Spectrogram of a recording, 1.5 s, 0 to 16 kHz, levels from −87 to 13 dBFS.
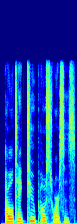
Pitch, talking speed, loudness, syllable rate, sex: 195 Hz, 235 wpm, -17 LUFS, 5.1 syllables/s, female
